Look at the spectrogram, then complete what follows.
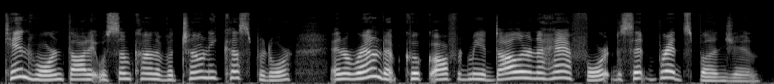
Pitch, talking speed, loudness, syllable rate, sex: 240 Hz, 225 wpm, -17 LUFS, 5.1 syllables/s, female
